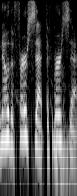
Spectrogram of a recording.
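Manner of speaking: repeated, shouted, high-pitched yell. Retelling what was yelled while muted on the call: imitating own past yelling. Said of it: "and I'm yelling".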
